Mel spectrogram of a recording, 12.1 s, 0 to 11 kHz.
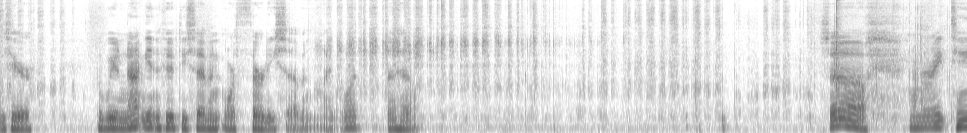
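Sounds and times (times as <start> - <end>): scratch-off ticket rasping: 3.8 - 10.0.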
